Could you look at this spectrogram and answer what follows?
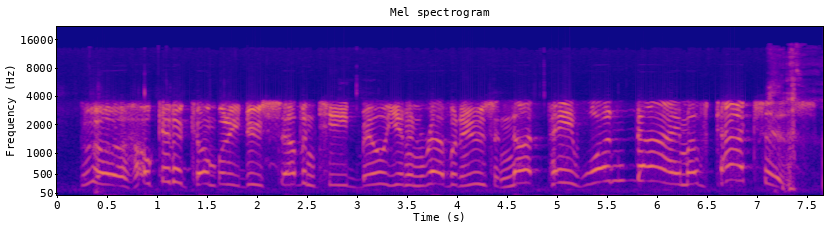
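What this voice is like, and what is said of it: Bernie Sanders impression. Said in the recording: “That was my Bernie Sanders impersonation. ... That was a good try. I wasn't sure if it was Bernie Sanders or Elizabeth Warren.”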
